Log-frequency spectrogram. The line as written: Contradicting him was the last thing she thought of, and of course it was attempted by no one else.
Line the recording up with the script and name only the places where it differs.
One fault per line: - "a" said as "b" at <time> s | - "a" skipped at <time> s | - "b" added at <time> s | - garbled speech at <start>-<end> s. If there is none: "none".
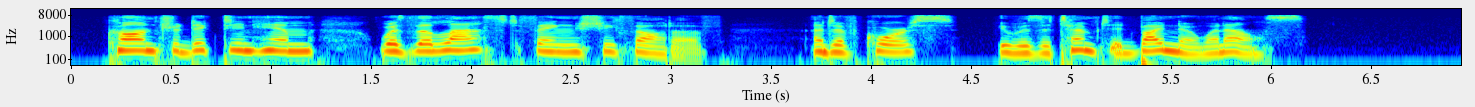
none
